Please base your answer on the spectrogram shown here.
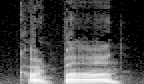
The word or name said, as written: Carn Ban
